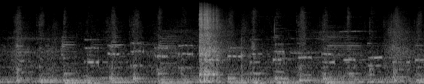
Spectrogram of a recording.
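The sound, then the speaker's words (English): A single ice cube drops into a cocktail glass holding frothed Campari with one sharp clink midway through, set against steady background music. “Add another ice cube.”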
